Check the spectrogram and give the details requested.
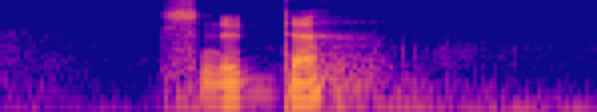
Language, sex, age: Norwegian, male, 54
